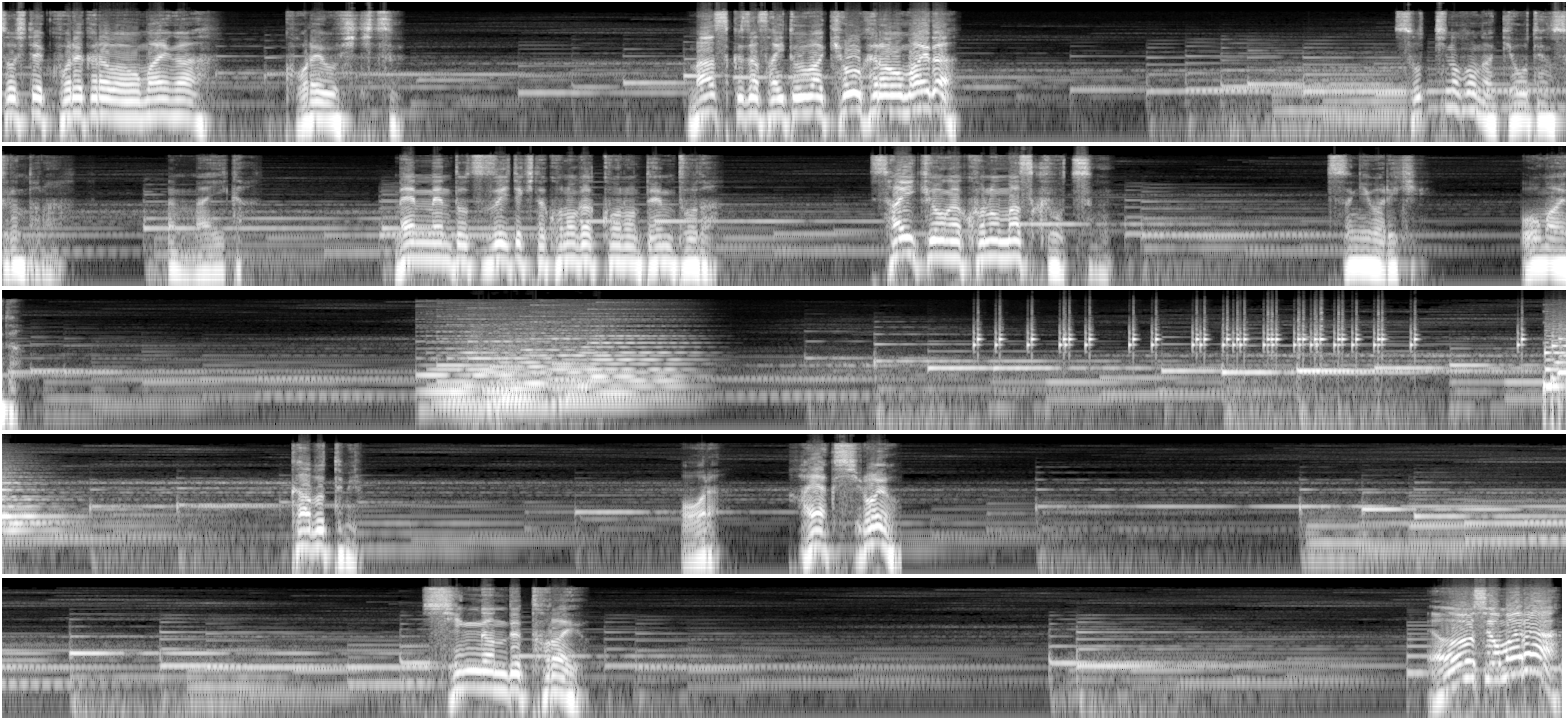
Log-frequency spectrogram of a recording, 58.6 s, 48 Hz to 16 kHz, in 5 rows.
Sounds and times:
Speech: 0:00.0 - 0:01.6, 0:05.2 - 0:07.2, 0:10.5 - 0:12.3, 0:14.7 - 0:17.2, 0:18.3 - 0:20.1, 0:23.2 - 0:23.7, 0:37.4 - 0:37.9, 0:50.1 - 0:51.3, 0:57.6 - 0:58.6
Music: 0:00.0 - 0:58.6.

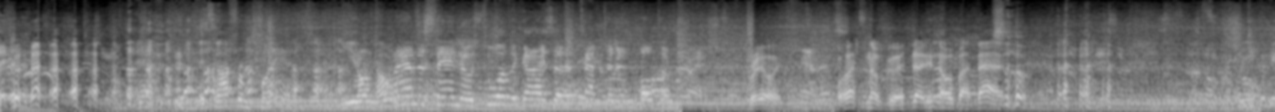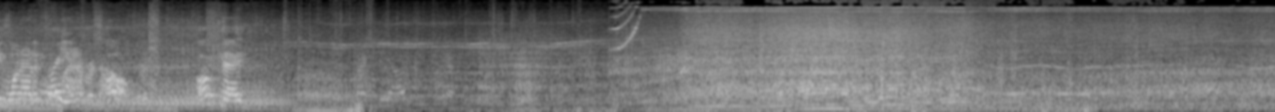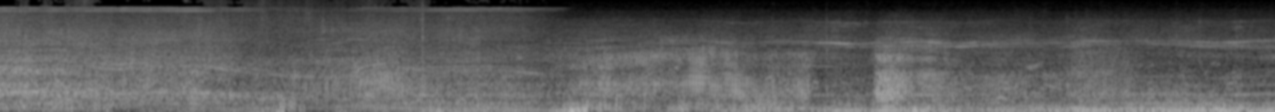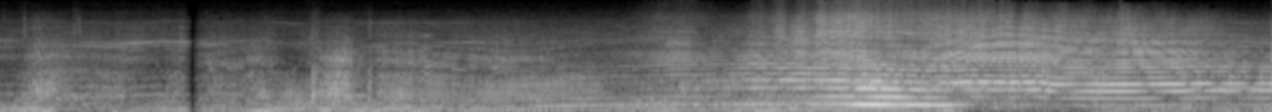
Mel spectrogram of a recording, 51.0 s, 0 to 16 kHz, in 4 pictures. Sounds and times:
Vehicle: 0:00.0 - 0:50.9.

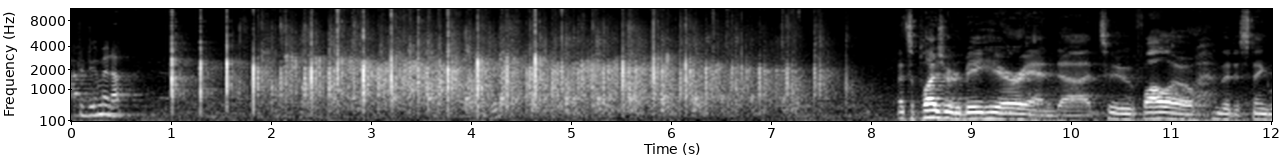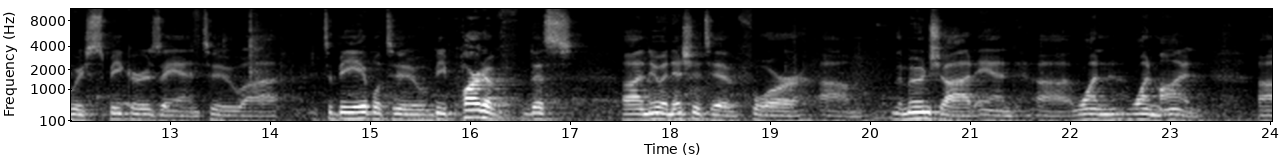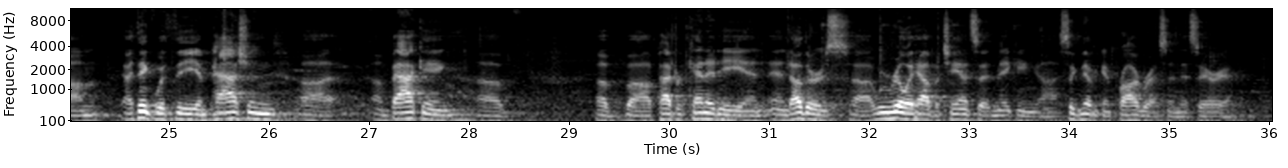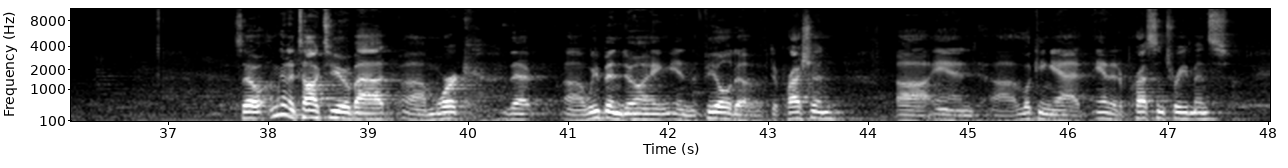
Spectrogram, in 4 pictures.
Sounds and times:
Speech: 0:23.9 - 0:28.4, 0:29.3 - 0:35.8, 0:37.6 - 0:43.7, 0:44.3 - 0:47.7.

